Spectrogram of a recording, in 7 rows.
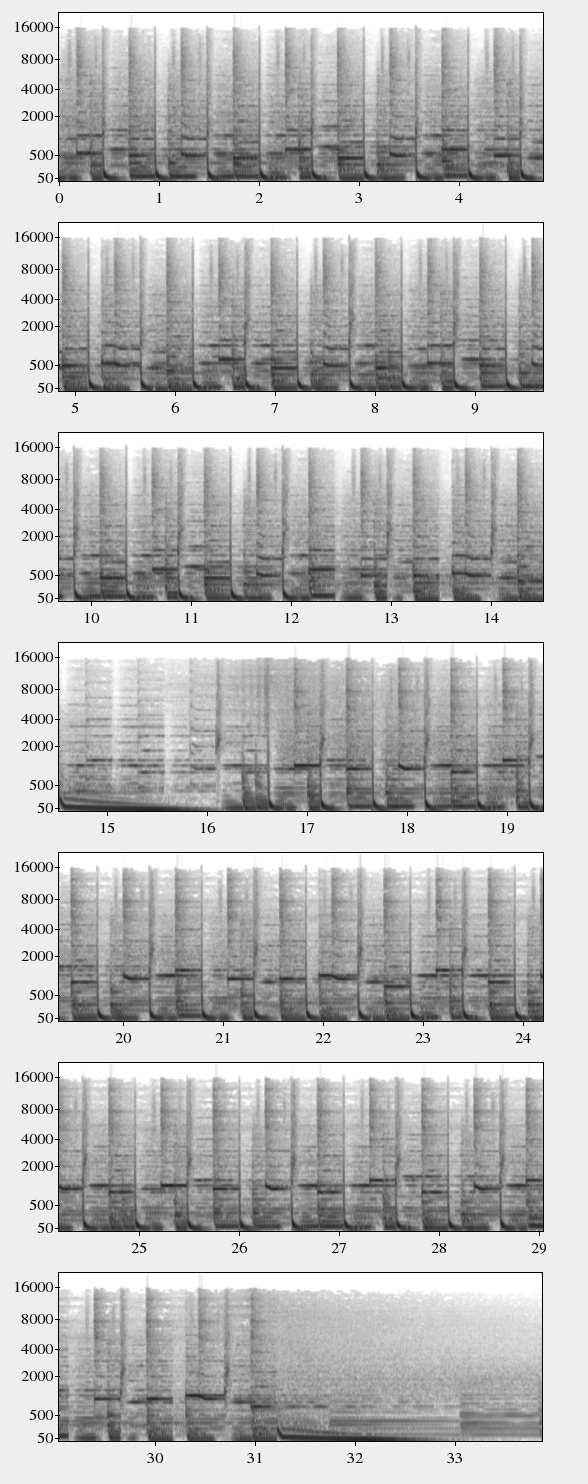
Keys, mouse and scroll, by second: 1.0 click, 2.7 scroll down 5, 3.7 click, 4.0-4.5 scroll down 3, 5.4 shift+a, 7.9 g, 9.2 s, 13.2 click, 14.0 0, 15.5 click, 16.0 scroll up 4, 17.7 scroll up 5, 21.5 scroll down 6, 22.3 middle click, 22.7-23.6 scroll down 5, 23.6 r, 24.9 g, 26.0 r, 26.9-28.5 middle drag, 28.5 r, 29.5 middle click, 30.3 KP_0, 31.1 scroll up 5, 32.1 click.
